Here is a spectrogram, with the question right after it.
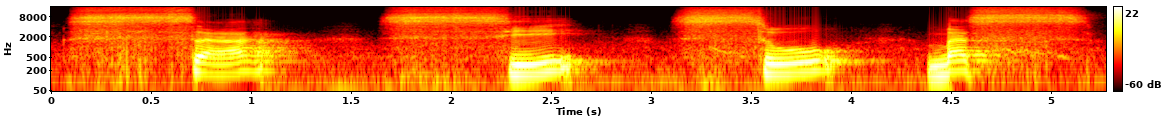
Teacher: huruf sin-nya dibaca dengan tipis kemudian dengan keras saja. Keras desisnya mengalir dengan deras.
